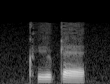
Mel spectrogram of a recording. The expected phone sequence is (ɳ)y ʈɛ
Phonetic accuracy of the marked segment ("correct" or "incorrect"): incorrect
